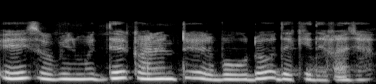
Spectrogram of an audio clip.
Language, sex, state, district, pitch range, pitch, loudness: Bengali, female, Assam, Hailakandi, 230-275 Hz, 245 Hz, -15 LUFS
